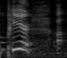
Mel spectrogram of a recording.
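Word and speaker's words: Peart: host interview him and say Neil Pier it it totally freaked me out when I first heard that you mean I've been saying as name wrong the whole time so we we went with Neil per the whole time growing up and The Lyricist genius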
